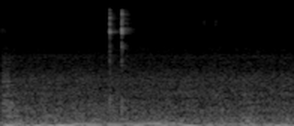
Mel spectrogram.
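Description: Faint room tone with a low hum, and two small sharp clicks in quick succession about a second in, followed by fainter ticks a little later.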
